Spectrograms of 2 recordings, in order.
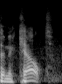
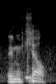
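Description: First: "kilt" said as "kelt", rhyming with knelt. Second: Said in the usual way. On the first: Real, not acted. Co-host telling of a knighting, "kilt" pronounced "kelt". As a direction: give "kilt" the short e of "belt".

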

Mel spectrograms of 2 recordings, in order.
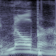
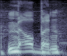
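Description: First: Said in the usual way. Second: Put-on Melbourne in a light Australian accent, Mel-bun with no r; mock Australian accent. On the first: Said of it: "Or as Ron Flatter calls it". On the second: Host mimics a colleague's Australian way of saying Melbourne, Mel-bun. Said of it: "'cause he takes the Australian accent".

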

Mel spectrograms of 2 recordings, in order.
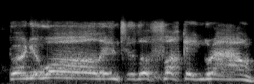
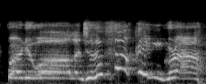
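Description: First: Shouted lyric. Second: Voice cracking up an octave. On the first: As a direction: belt it out slowly like on stage. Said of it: "I just change it a bit. So it's like". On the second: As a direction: let the voice crack on the shout. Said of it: "But my voice cracked and it's like". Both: Retold or imitated.

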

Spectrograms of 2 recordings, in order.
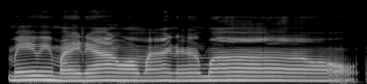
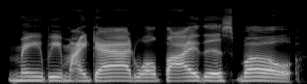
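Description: First: Very slow, smeared drone; hammed-up mockery of a droning son; exaggerated monotone drawl. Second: Slow, low droning imitation; mocking a rich son's sluggish monotone; monotone drawl. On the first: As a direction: stretch it absurdly on one dead note. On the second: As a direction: drag every word out on one note. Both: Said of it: "in his weird monotone drawl".

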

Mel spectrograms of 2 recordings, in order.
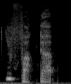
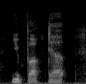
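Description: First: Jab "You fucked up" at the brother; mock accusing. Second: Said in the usual way. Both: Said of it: "He was like".

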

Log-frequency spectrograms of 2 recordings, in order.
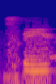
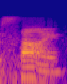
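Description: First: "Steen" with a long ee, rhyming with green; STEEN pronunciation. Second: "Stein" rhyming with fine; STINE pronunciation. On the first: Recalling the question put to grandma, "Steen" with long ee. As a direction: draw out "Steen" as one option, slowly. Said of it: "asking my grandma after that". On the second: Recalling the question put to grandma, "Stein" rhyming with fine. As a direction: say "Stein" as in beer stein, slowly. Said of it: "like the beer stein". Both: Shown as a demonstration.

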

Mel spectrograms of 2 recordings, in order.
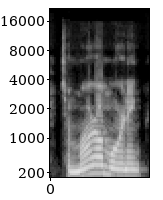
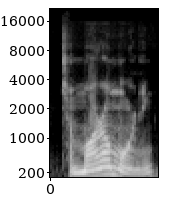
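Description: First: Tomorrow morning pitched higher and louder, "tomorrow" leaned on; emphatic repeat. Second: Said in the usual way. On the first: Retold or imitated. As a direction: hit "tomorrow morning" as the decision.

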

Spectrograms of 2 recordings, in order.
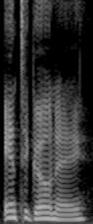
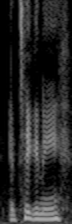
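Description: First: Antigone said as an-tee-GO-nay; "Antigone" with every vowel sounded out; every syllable pronounced. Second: Said in the usual way. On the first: Shown as a demonstration. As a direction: stress the GO in Antigone, end on -nay. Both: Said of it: "every little syllable".

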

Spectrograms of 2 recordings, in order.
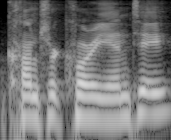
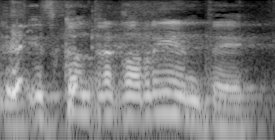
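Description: First: Contracorriente? said with anglicised vowels and a questioning rise; trying out the Spanish title Contracorriente? in a rising American accent; unsure English-accented Contracorriente?; attempted Spanish. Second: Contracorriente. with a rolled Spanish r and pure vowels, falling and confident; correcting with Contracorriente. in native Spanish, flapped r and final e; Contracorriente. said the Peruvian Spanish way. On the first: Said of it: "Is that a bad accent?". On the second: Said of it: "It has an accent". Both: Shown as a demonstration.

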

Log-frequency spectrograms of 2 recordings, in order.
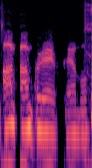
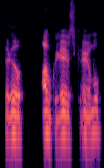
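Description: First: Softer, a hint deeper put-on voice; deeper Calais impression. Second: Lightly deepened mock guest voice; a terrible put-on deep voice; bad Calais impression. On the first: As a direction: push the mock deep voice further. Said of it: "Can I get any deeper?". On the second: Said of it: "It's a terrible impression".

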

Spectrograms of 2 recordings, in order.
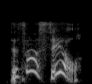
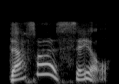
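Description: First: "not" pitched much higher and punched in "That's not a sale"; stress on not. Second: Said in the usual way. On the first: Real, not acted. Coach scolding would-be salespeople, stressing "not" sharply high. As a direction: hit "not" hard and high, disbelieving. Repeats point for emphasis.

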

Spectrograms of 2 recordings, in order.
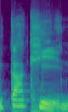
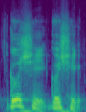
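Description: First: "Gucci" misread with hard k sounds, "Ga-ki"; odd mispronunciation. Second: "Gucci" with a ch sound, Goo-chee; correct Italian pronunciation. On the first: Teacher mocking a strange reading, "Gucci" mispronounced as Gah-kee. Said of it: "怎么会念这么奇怪的声音". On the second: Teacher correcting the odd reading, "Gucci" pronounced properly as Goo-chee. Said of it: "就可以念出起起起这个声音". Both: Shown as a demonstration.

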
